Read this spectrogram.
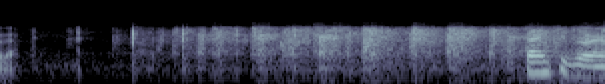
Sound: audience clapping

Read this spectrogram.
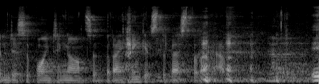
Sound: audience laughs; laughs

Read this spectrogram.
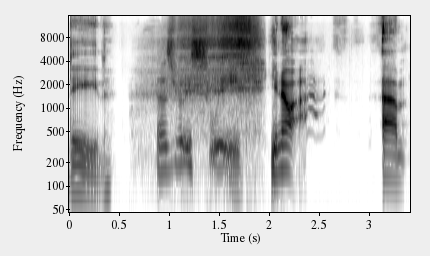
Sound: chuckles

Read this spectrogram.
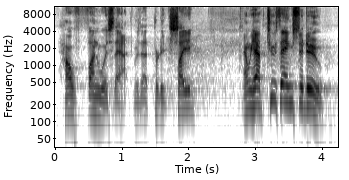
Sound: audience laughing

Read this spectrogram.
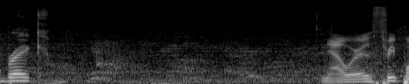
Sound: chattering

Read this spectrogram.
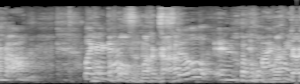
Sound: laughing

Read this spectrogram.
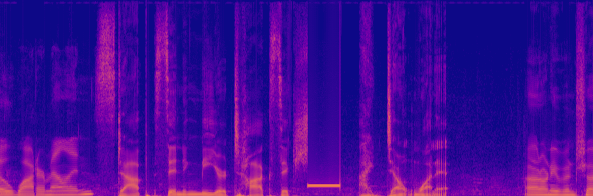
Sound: beep

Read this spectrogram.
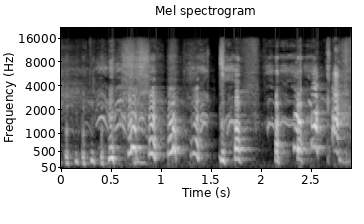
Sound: both laugh

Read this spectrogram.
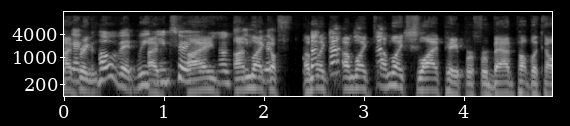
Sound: laughs

